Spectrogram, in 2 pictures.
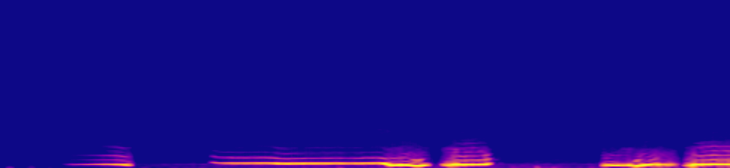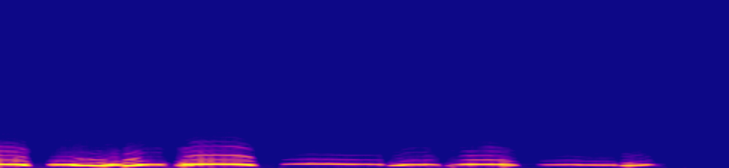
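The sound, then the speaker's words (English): Stridor in a child with croup: a series of loud, musical, crowing breath sounds of fairly constant pitch, repeating many times. Some sounds are drawn out and others short, with occasional wavering dips in tone. “Stridor is a particularly loud musical sound of constant pitch. Listen to this example of stridor in a child with croup.”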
